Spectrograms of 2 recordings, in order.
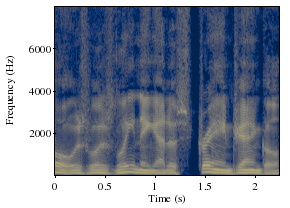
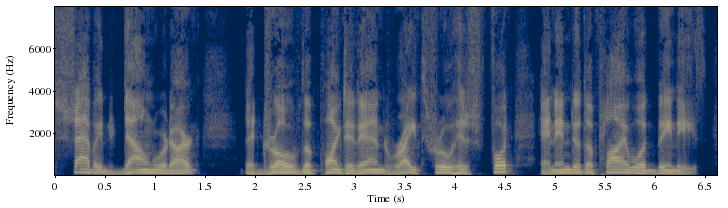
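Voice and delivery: plain reading voice

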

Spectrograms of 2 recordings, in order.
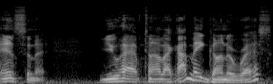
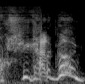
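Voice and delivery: much higher, alarmed cry; suddenly spot the gun and yell; retold alarm, shouted high; startled shout; 3 dB louder than usual. Retelling sudden gun discovery.

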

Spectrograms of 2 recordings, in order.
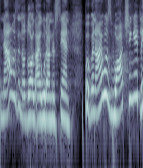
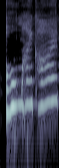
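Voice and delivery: softer, slow, higher-pitched realisation; retold hushed shock; 5 semitones higher, 10 dB quieter, slower than usual. Girl explained it to me in group chat, retold hushed shock. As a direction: let it sink in quietly. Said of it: "explained it to me and I'm like".

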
